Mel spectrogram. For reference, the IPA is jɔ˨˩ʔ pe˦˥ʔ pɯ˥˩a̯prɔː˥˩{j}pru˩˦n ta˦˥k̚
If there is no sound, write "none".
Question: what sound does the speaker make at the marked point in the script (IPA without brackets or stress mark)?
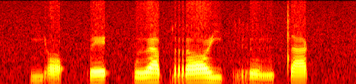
j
